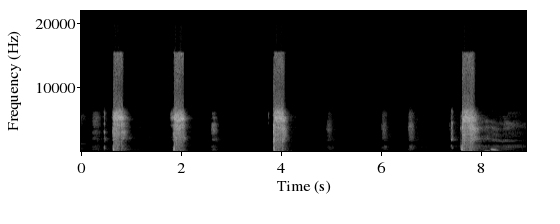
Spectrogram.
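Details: Four forceful sneezes in a row, each preceded by a quick catching inhalation, from a woman during an ongoing sneezing attack she attributes to high pollen; sneezing bout.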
